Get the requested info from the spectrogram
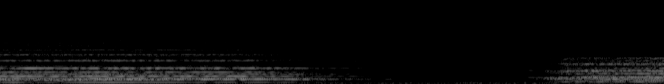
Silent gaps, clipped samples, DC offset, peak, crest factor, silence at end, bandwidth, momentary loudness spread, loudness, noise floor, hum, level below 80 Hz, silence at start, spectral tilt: none; under 0.1%; under 0.1%; -30 dBFS; 16 dB; 0 s; 8.8 kHz; 14 LU; -46 LUFS; -72 dBFS; none; -72 dBFS; 0 s; -9 dB/octave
